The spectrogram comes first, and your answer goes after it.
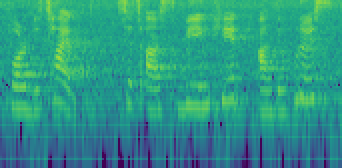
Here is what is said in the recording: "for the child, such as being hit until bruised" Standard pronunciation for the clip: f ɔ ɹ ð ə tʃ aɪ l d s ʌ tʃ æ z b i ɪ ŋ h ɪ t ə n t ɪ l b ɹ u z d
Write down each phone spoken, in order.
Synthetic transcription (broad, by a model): f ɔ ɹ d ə tʃ aɪ l d s ʌ tʃ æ s b i ɪ ŋ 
